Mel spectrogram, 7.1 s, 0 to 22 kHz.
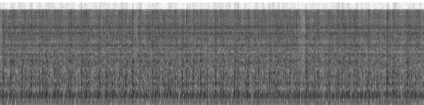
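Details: Johnson 50/35 outboard at low idle: rough, uneven running with irregular stumbles and skipped beats in the firing rhythm. Low idle misfire.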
